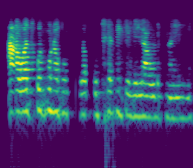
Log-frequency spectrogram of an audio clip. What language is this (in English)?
Marathi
